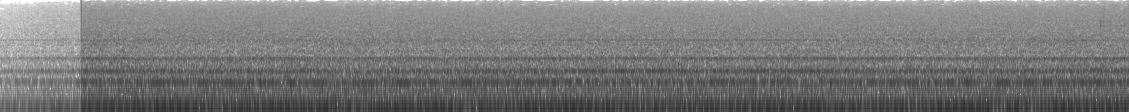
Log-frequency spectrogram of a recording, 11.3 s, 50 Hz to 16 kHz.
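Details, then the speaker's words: Chevrolet Traverse held at about 1500 rpm with low, uneven lumpiness from a misfire; scanner counts misfires on cylinder 4, with worsening idle and surging while cruising. "now when we look at the data and i go ahead and give it revs you can hear it misfiring rated 1500 rpm"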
